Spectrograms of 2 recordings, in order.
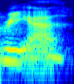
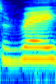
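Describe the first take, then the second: First: The name is said as two syllables. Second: The name is said as one syllable. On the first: The speaker calls it wrong. "not Rhea" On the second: The speaker calls it right. "It's Ray Seahorn"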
